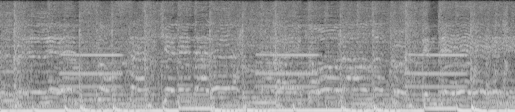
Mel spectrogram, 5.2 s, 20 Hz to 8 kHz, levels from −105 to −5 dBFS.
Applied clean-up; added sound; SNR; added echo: none; Wind instrument, woodwind instrument; 13 dB; none.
